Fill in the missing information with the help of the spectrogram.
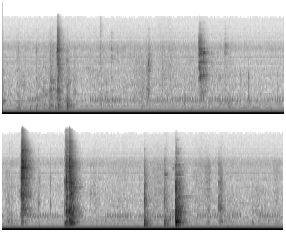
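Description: About six sharp, separate clinks and knocks of a hand tool against the metal frame of a sliding glass shower door, the loudest two about six and seven seconds in.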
